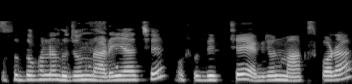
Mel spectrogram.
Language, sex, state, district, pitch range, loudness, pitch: Bengali, female, West Bengal, Dakshin Dinajpur, 200-220 Hz, -16 LUFS, 205 Hz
